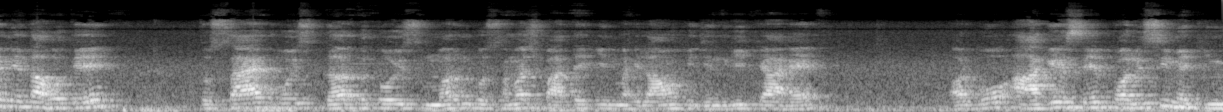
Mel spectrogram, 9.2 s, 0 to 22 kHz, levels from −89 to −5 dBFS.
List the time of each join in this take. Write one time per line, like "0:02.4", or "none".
none

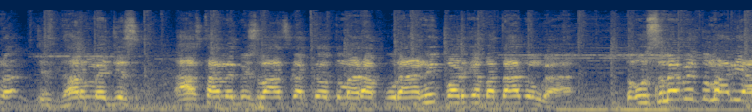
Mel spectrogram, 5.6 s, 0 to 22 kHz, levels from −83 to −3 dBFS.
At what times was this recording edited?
none

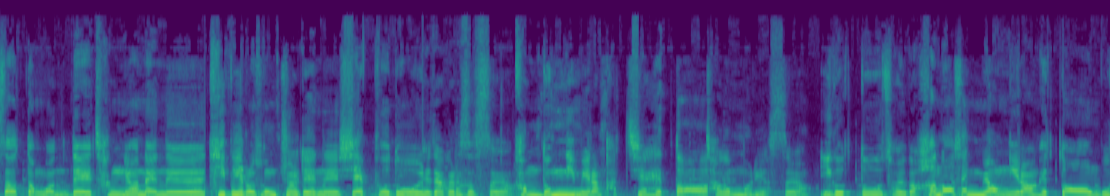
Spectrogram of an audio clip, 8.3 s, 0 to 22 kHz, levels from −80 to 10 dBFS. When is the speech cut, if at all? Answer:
0:03.9
0:06.1

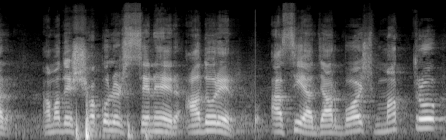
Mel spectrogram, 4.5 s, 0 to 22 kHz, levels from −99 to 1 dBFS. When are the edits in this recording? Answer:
0:02.6

